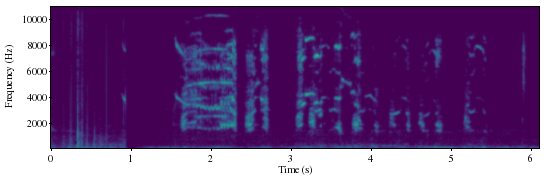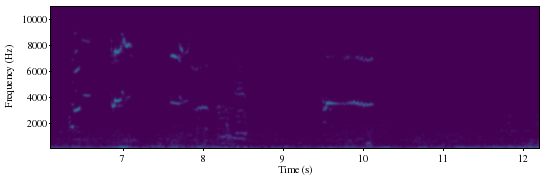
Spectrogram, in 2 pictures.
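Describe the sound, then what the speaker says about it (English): Seagulls calling and squawking in a parking lot as they are fed, with bursts of sharp cries early on that thin out into scattered distant calls over a low background rumble. "Oh, I love feeding the seagulls in the parking lot."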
